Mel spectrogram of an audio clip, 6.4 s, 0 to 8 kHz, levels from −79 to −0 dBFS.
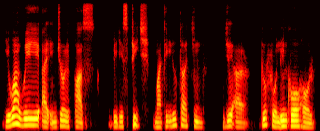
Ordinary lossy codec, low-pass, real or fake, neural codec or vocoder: none; 7.2 kHz; fake; codec, 16 kHz, 1 kbps, FunCodec, trained on Chinese and English, 50 frames a second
